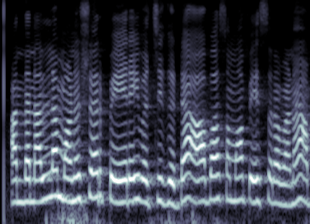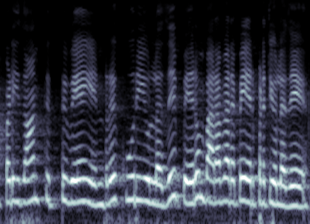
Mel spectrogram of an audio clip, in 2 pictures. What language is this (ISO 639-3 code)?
tam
